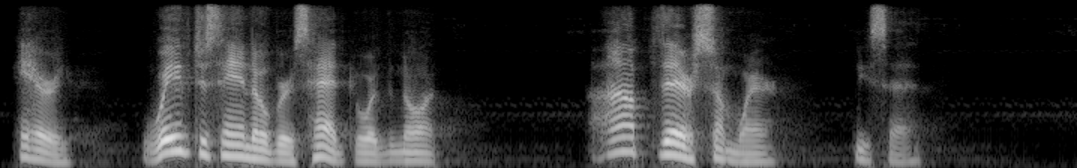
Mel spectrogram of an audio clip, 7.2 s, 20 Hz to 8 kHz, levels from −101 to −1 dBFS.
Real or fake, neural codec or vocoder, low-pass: fake; codec, 16 kHz in and 24 kHz out, 0.6 kbps, FocalCodec, streaming, 2048 codes; 7.2 kHz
